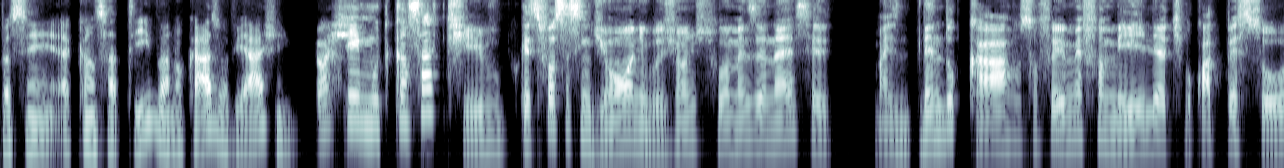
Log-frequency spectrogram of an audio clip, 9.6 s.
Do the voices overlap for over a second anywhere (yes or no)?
no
